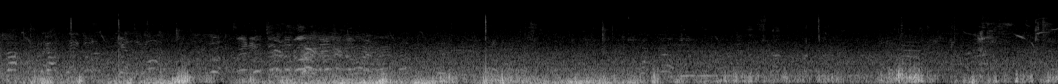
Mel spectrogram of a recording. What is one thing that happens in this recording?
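Young players shout to each other from across an open field.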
